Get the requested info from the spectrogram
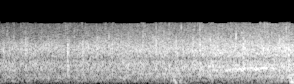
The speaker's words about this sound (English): Yes, we finally made it to the end. I expect thunderous applause.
